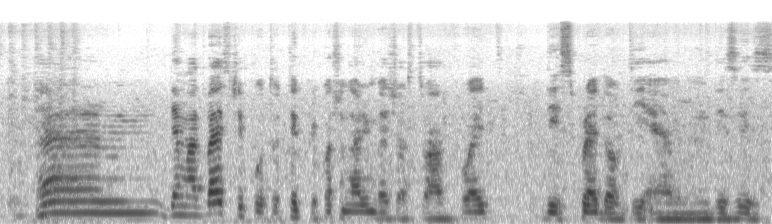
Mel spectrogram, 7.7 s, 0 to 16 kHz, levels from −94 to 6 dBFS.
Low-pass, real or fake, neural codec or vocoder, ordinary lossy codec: 10.8 kHz; real; none; none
